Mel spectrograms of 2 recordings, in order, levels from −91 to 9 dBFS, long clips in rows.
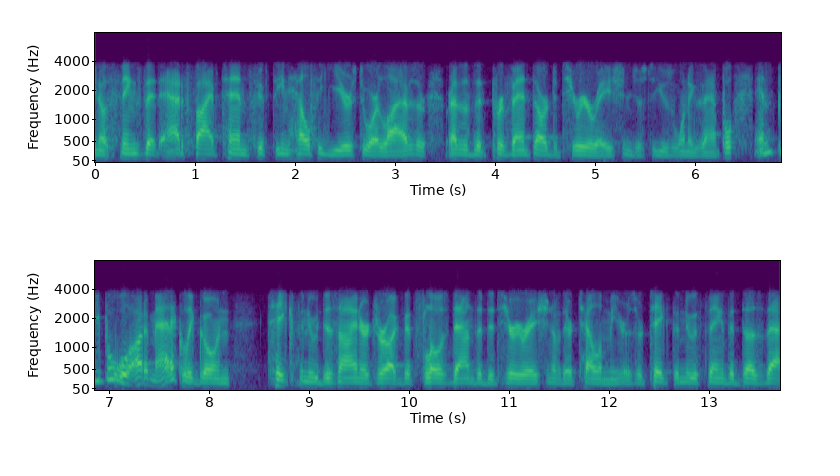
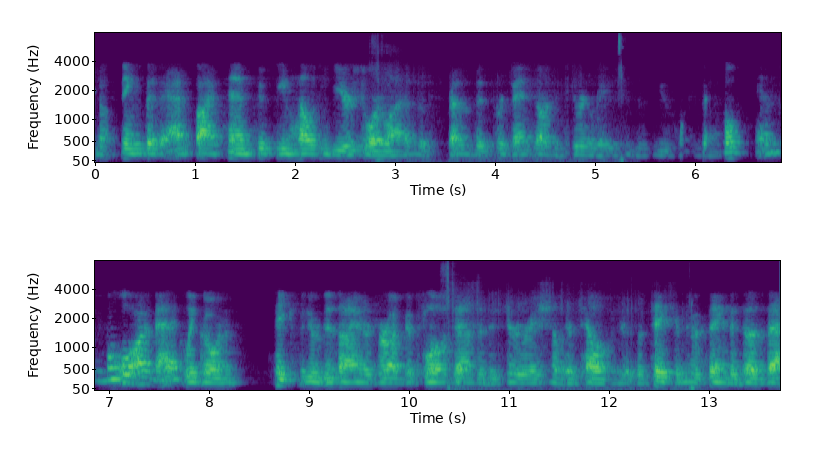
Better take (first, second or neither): first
